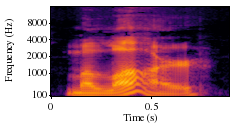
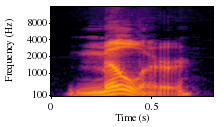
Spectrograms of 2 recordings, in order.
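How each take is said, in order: First: The name ends with an 'ar' sound. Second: The name ends with an 'er' sound. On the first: The speaker calls it wrong. "what we thought was" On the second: The speaker calls it right. "is actually"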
